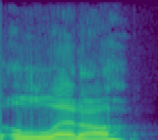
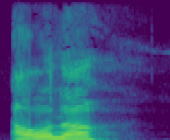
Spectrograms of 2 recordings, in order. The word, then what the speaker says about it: Elena: It's Elena, but they say Eleanor. – Eleanor, okay. – Which is, it's E-L-E-N-A, which is, but a lot of people say Elena or whatever, but yeah, it's hilarious.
